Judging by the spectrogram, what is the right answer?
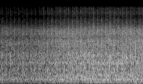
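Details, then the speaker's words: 2003 SsangYong Musso 7-seat diesel with Mercedes engine, about 90% original, clean and dry with no oil leaks, never overheated; even diesel clatter at idle, no knocks, misses or hunting: normal diesel idle. "Nó chạy rất tiết kiệm, máy đang nổ rất là êm."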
